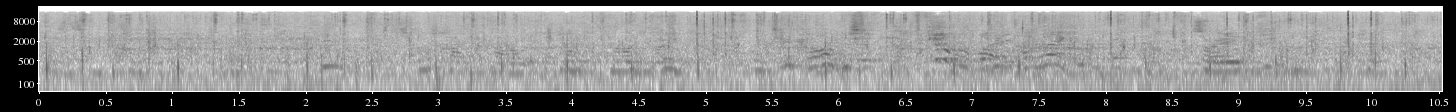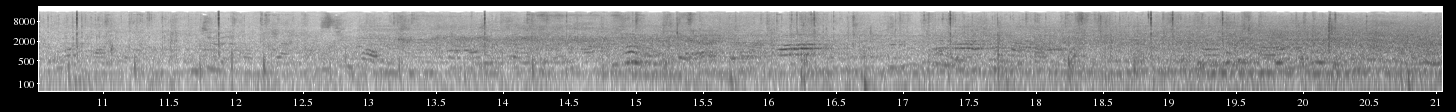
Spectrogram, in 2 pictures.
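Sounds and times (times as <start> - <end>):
footsteps on tarmac: 0.0 - 21.0
people talking indistinctly: 0.0 - 21.0.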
